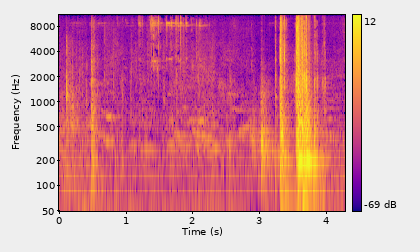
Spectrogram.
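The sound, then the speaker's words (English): A classroom door shuts with a solid thud, followed by metallic clicks and a rattle as the teacher locks it from the outside during a lockdown drill, with faint murmuring in the background. “She has just gone out to lock the door from the outside.”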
